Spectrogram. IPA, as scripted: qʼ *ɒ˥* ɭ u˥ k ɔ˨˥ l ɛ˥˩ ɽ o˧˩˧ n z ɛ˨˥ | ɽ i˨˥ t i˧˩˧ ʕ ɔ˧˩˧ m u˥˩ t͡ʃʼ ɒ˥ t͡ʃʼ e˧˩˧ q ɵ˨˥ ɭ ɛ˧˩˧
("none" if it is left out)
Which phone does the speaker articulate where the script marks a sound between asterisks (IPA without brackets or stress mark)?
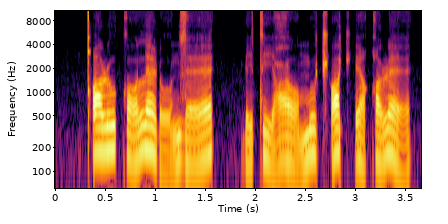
ɒ˥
